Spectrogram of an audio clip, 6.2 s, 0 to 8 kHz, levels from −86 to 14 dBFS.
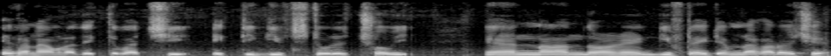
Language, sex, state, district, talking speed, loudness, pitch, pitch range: Bengali, male, West Bengal, Jalpaiguri, 165 wpm, -13 LUFS, 140 Hz, 135-145 Hz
